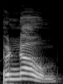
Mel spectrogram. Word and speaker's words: Gnome: Number 4, Gnome. Yes, that is how it's pronounced.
